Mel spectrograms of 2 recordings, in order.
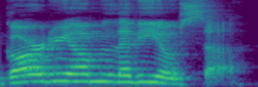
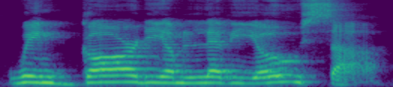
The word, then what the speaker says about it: Wingardium Leviosa: much more luck when Guardium Leviosa he shouted waving his art long arms like a windmill you're saying it wrong Harry heard Hermione snap its Wingardium Leviosa make the guard nice and long you do it then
